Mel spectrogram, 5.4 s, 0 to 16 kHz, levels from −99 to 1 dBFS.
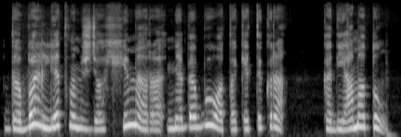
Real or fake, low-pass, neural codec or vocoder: fake; 14.4 kHz; vocoder, 44.1 kHz, 128 mel bands, Pupu-Vocoder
